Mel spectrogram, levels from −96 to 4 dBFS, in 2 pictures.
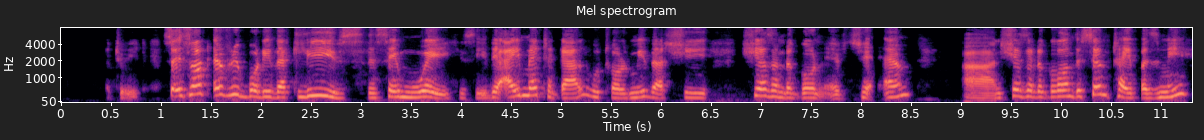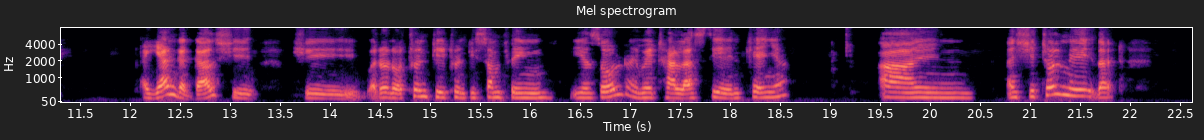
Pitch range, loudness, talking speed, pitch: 185-240 Hz, -23 LUFS, 160 wpm, 205 Hz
